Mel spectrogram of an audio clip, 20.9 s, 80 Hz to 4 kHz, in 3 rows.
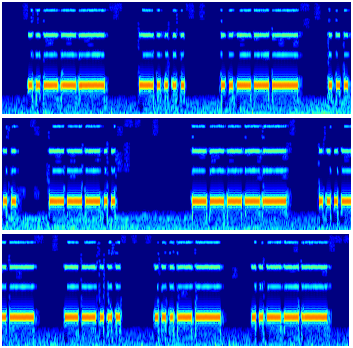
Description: Morse code, heard as a keyed tone, about 16 wpm, spaced as for 9 wpm, 670 Hz. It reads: 26258 03732
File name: Morse Lessons / Morse Lessons / Tape-5B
